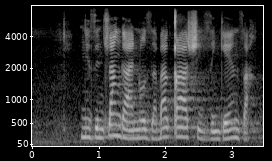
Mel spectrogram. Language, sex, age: Zulu, female, 20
